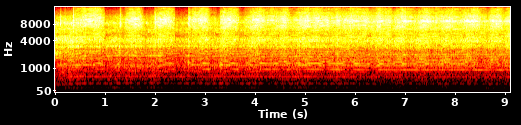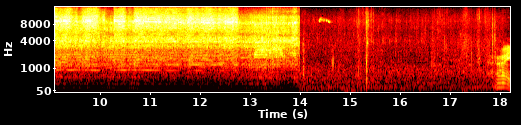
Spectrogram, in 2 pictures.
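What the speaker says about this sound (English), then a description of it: "Just using a flapper disc." Flap disc on an angle grinder stripping the galvanized coating off steel bolts: a loud, continuous, harsh grinding whine for about fourteen seconds that cuts off abruptly, leaving a quiet workshop with a few faint knocks.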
